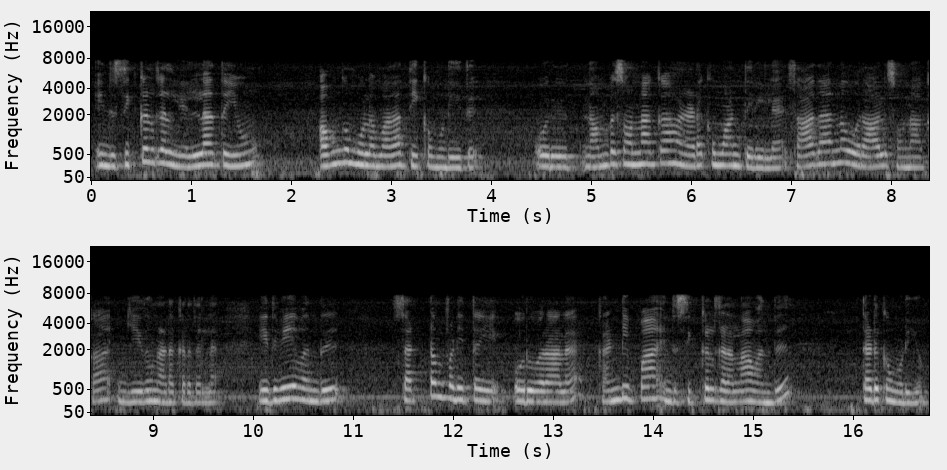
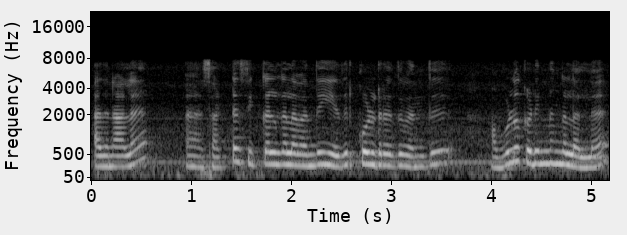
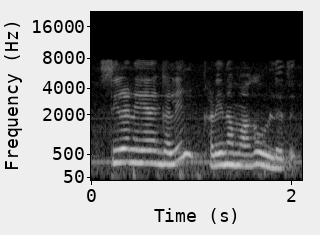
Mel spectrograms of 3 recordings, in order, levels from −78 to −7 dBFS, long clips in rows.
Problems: low volume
